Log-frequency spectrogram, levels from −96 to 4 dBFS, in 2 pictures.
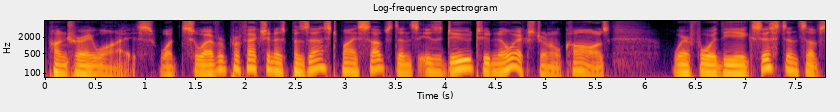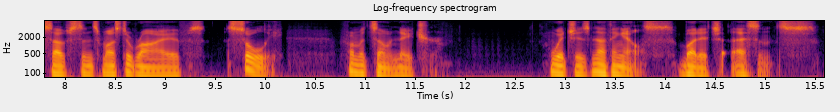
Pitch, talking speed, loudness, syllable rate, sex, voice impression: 100 Hz, 125 wpm, -20 LUFS, 5.0 syllables/s, male, masculine, middle-aged, tensed, slightly powerful, bright, slightly hard, clear, slightly nasal, cool, intellectual, calm, slightly friendly, wild, slightly kind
